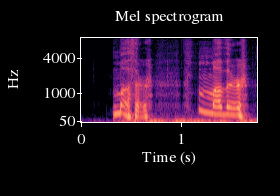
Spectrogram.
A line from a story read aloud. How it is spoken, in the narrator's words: she exclaimed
